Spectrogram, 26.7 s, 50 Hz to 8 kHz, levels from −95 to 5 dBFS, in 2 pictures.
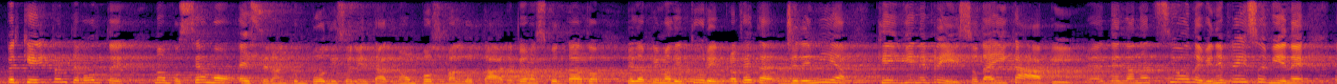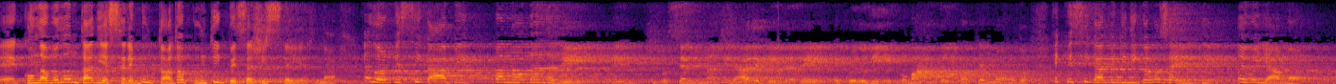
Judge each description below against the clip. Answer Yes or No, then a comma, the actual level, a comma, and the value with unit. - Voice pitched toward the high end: Yes, high, 200 Hz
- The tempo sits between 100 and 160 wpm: No, fast, 170 wpm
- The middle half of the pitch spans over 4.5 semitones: Yes, average, 5.2 semitones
